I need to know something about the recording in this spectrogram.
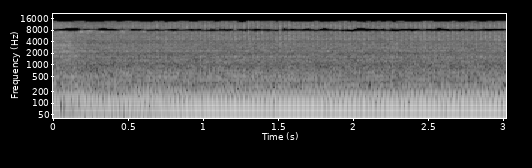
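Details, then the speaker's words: After the alarm plug is reconnected the car starts and settles into a deep, steady, even thrum with no misses; normal running. The faulty alarm was found to block the starter. "Көлігіміз оталды. Демек, біздің сигнализация біздің стартерді блокировать етеді."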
